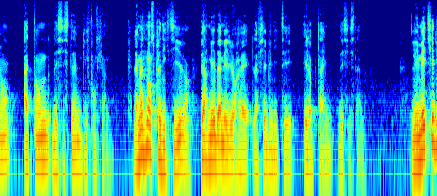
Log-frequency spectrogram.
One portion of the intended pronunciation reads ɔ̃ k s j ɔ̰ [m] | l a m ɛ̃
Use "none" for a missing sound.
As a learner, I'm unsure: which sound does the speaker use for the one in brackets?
n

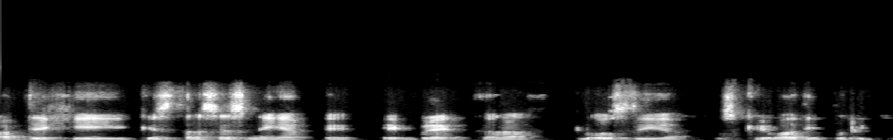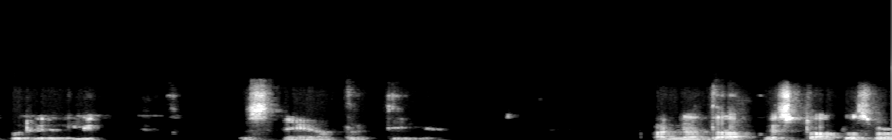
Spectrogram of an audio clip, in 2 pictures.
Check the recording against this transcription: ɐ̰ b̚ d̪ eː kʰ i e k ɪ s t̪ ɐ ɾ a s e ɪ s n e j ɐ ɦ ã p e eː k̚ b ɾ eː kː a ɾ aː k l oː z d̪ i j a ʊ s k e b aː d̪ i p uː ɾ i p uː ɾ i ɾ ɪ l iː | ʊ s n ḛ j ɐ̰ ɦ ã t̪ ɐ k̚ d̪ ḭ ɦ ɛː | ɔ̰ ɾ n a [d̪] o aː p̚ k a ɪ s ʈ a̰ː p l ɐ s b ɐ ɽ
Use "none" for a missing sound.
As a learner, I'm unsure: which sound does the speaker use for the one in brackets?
t̪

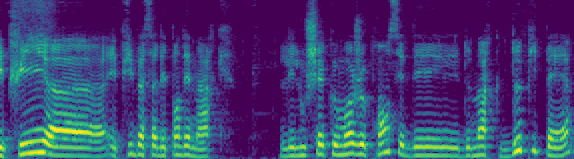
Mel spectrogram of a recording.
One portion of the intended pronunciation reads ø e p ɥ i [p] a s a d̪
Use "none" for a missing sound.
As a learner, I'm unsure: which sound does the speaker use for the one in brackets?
b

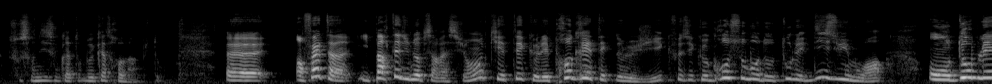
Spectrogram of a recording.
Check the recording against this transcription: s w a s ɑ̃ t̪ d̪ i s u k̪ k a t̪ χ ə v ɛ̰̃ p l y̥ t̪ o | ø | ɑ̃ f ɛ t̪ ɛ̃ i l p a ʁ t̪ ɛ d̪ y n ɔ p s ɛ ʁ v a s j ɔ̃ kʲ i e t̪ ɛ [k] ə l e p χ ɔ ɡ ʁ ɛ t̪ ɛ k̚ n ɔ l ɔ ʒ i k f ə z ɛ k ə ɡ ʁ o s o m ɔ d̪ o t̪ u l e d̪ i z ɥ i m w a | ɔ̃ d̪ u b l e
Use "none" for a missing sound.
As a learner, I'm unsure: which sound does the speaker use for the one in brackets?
k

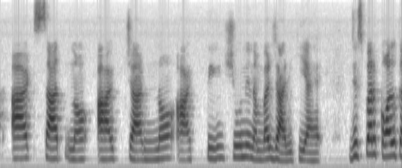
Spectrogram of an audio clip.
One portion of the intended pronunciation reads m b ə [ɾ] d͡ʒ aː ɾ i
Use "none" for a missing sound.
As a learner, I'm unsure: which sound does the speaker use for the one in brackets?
ɾ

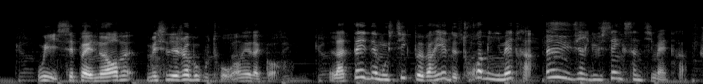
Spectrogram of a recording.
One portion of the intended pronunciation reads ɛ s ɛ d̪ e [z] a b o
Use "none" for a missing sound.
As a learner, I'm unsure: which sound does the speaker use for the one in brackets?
ʒ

